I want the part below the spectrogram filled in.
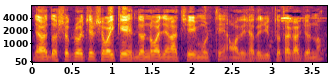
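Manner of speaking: quiet. Real, not acted. Thanks viewers, voice drops.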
